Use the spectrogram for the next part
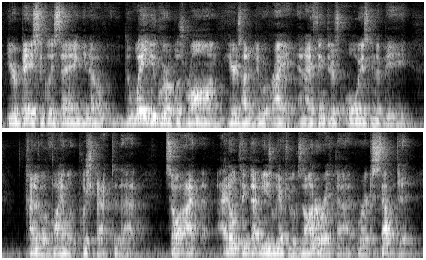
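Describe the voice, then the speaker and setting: A man's voice: on the low side, a little fast. A middle-aged man talking off the cuff as an author at a live event, reflective and often circling back to rephrase his points. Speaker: author speaking at a book event. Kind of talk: thoughtful extemporaneous talk and audience Q&A. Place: live book event with an audience. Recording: roomy, echoey live event sound.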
